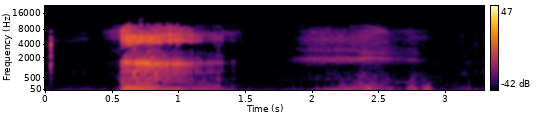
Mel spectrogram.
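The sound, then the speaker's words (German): A loud, rasping snore swells up and fades, followed by a softer, breathy second snore, with no talking. “Der Wolf verschlingt Rotkäppchen, legt sich wieder ins Bett und fängt an zu schnarchen.”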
